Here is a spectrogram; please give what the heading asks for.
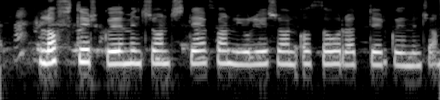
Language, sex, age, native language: Icelandic, female, 15, Icelandic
